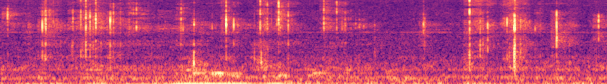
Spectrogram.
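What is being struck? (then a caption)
Thin paper receipt strip. A long strip of white paper receipt, flattened and then folded, is scratched and crinkled by long nails. Quiet, bright, crisp crackles and sharp ticks come in scattered bursts, each dying almost instantly, over a faint low hum.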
